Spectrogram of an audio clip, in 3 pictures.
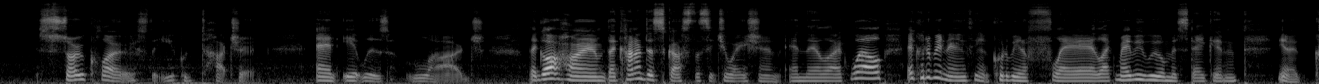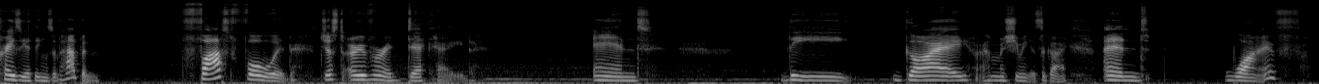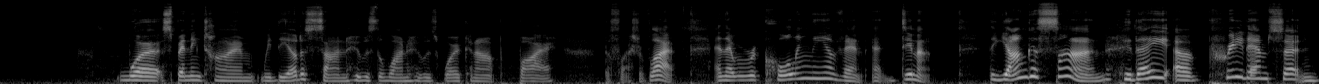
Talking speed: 150 wpm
